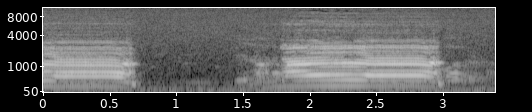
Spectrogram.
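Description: A Minecraft cow mooing twice, two long loud tonal moos close by, separated by a short gap.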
